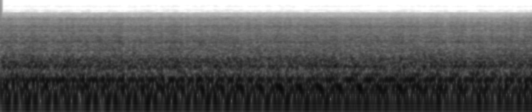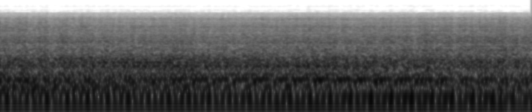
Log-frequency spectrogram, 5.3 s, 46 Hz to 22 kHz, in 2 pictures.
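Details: 1987 Toyota Supra MKIII with 350 Chevrolet Vortec V8 and 700R4, restarted after fixing firing order, timing, distributor cap and valve lash; loud, steady V8 idle with even rumble, open loose exhaust adding volume, no misses or knocks; normal idle.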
